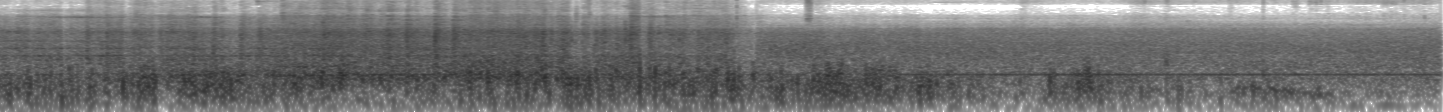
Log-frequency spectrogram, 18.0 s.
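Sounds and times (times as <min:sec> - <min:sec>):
train rumble: 0:00.0 - 0:18.0
wheels clattering over rail joints: 0:00.3 - 0:09.6.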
